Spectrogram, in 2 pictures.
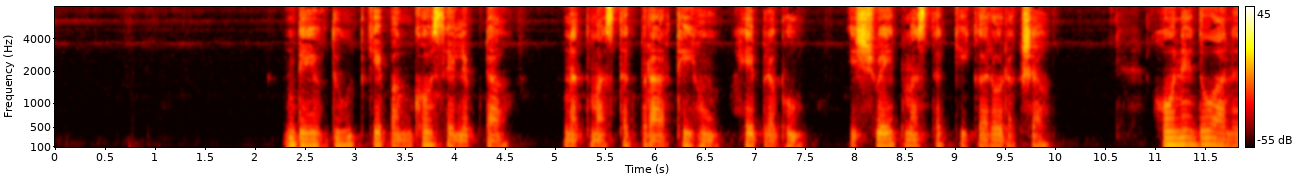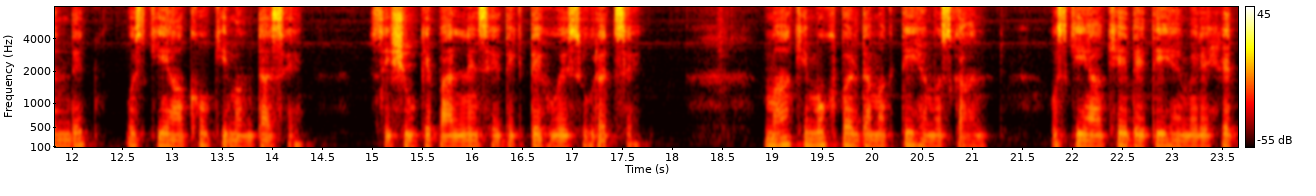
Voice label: hindi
